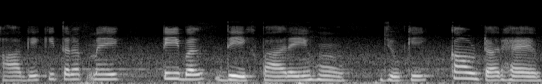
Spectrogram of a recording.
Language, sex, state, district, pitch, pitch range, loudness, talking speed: Hindi, female, Bihar, Kaimur, 200 Hz, 190-235 Hz, -16 LUFS, 155 wpm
